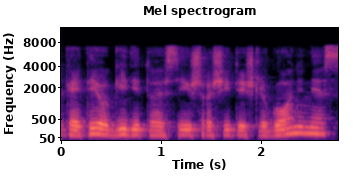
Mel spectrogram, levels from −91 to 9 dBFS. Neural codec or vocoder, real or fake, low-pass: none; real; 7.2 kHz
